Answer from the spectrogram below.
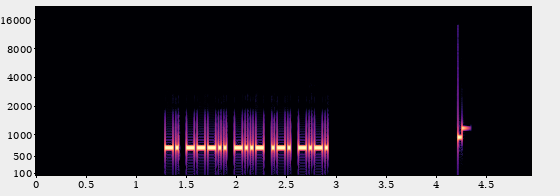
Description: Morse code, heard as a keyed tone, about 44 wpm, 700 Hz. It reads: N8XRC
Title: USA Call Signs Repeated 3x 45wpm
